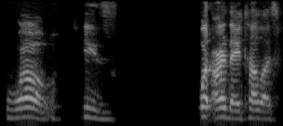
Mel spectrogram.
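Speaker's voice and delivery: normal talking voice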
